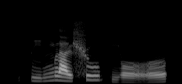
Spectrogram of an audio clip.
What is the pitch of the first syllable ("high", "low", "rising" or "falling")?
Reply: rising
